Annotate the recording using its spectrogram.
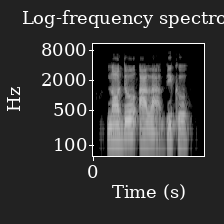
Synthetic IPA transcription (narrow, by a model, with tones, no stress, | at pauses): nɔ˨dʊ˦a˨la˨bi˦ko˧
